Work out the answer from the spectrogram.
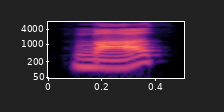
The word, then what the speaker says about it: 맛: Here's an example with siot as the final consonant. In the word 맛, meaning taste, the siot is in the 받침 position, so it's pronounced as 트.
